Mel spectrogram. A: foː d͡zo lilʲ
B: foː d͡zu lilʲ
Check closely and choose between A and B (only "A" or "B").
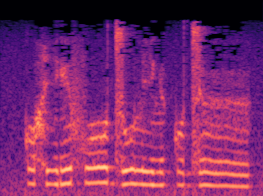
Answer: B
